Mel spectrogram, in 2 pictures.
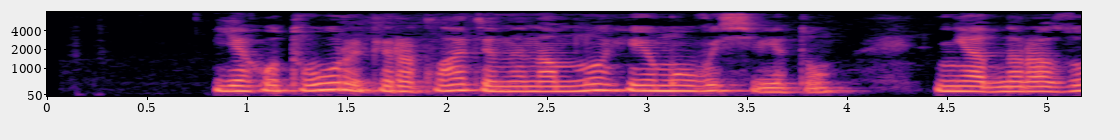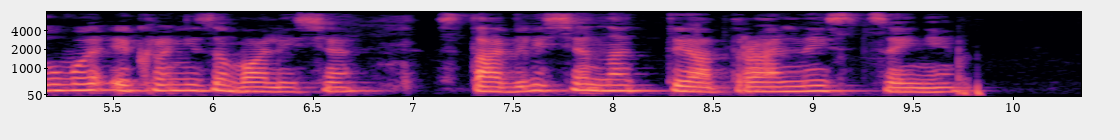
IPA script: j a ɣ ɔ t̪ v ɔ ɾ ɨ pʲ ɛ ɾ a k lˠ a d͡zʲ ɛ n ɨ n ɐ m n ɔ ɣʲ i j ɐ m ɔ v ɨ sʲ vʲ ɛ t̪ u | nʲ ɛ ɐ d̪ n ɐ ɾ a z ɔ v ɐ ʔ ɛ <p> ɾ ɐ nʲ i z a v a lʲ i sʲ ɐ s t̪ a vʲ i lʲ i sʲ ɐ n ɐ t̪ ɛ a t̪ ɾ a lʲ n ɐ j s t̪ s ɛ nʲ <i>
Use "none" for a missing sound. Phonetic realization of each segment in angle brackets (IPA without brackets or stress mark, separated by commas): k, ɛ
